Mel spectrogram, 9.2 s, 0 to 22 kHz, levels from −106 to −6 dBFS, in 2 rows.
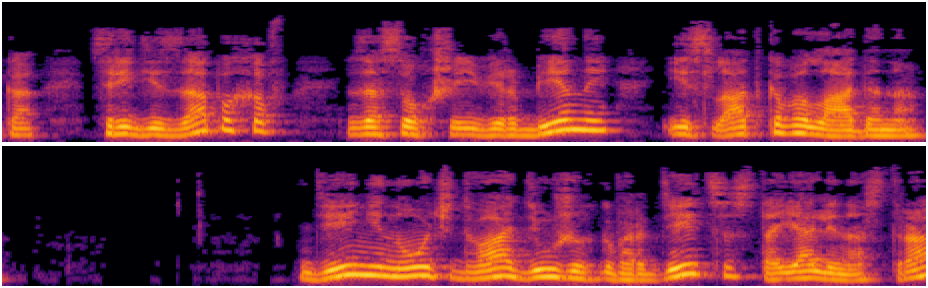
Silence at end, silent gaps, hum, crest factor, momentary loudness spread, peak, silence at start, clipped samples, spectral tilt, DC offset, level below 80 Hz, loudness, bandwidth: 0 s; 5.13-5.55 s, 5.90-5.96 s; none; 16 dB; 10 LU; -8 dBFS; 0 s; under 0.1%; -6.5 dB/octave; under 0.1%; -66 dBFS; -25 LUFS; 13 kHz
